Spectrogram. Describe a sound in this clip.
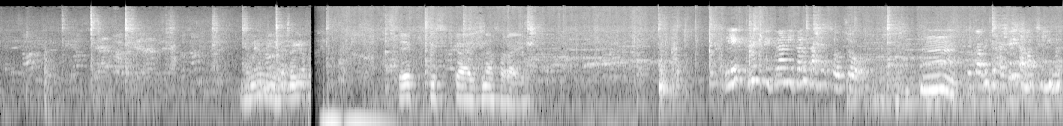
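A metal spatula scrapes and clatters against a frying pan.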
